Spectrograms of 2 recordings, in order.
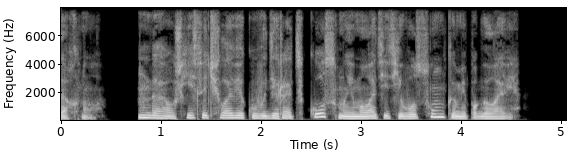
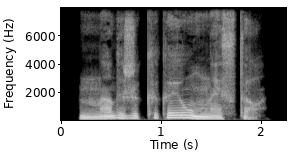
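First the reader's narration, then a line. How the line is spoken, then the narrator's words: Grumbling. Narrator (Russian): буркнул Демьян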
